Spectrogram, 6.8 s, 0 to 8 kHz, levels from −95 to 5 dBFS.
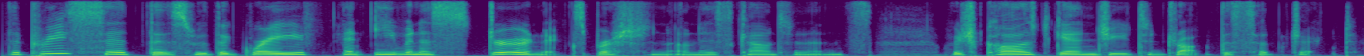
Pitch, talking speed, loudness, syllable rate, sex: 225 Hz, 195 wpm, -19 LUFS, 5.2 syllables/s, female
